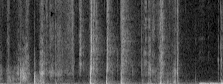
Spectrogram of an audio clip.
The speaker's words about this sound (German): Das ist das Paket. So, so klingt ein Paket. Das ist ein Paket.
